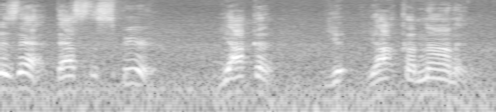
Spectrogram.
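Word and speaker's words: יוחנן: Yakananan Yeah. is how you say it in the ancient Hebrew. How do So, you say it? Yawakanan, Oh wow.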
